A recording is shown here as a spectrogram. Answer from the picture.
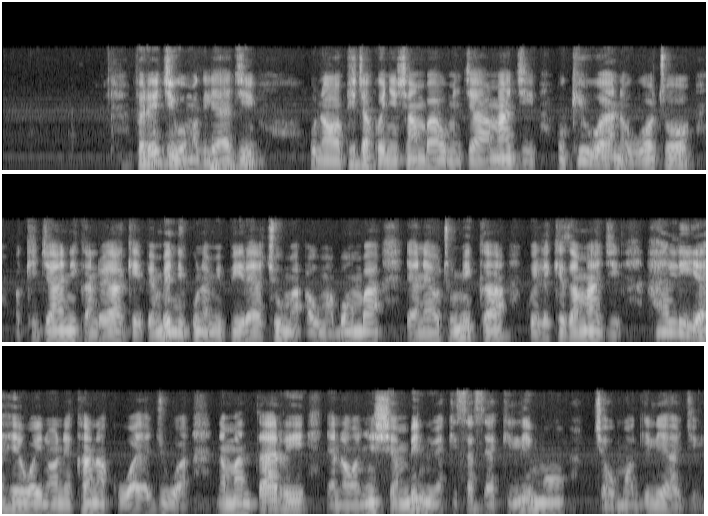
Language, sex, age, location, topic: Swahili, male, 18-24, Nairobi, agriculture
